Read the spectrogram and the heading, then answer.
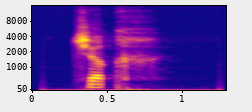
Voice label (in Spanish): uspanteko seco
